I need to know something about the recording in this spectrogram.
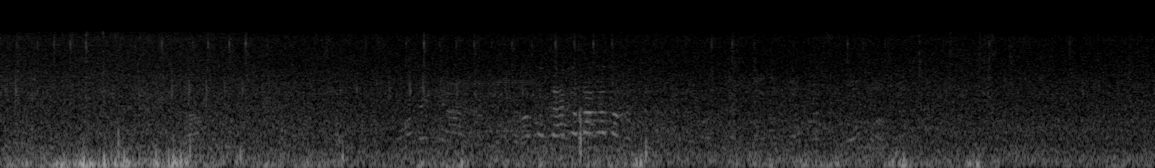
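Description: Wind blusters across an open field.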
